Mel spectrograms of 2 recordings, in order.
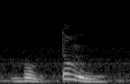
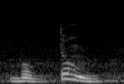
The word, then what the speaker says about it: bugtong: t o n g the accent is the second syllable bugtong bugtong bugtong and that means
